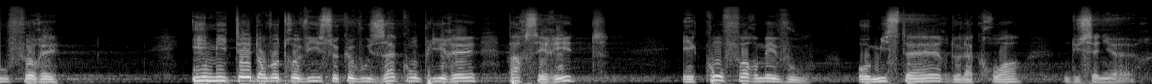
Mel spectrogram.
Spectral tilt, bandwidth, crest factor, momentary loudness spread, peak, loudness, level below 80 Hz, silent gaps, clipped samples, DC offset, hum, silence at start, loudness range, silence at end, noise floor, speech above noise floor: -6 dB/octave; 15.5 kHz; 10 dB; 13 LU; -8 dBFS; -18 LUFS; -38 dBFS; none; under 0.1%; under 0.1%; none; 0 s; 4 LU; 0.15 s; -47 dBFS; 30 dB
